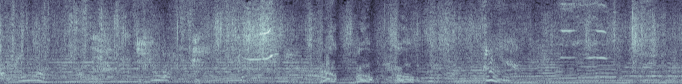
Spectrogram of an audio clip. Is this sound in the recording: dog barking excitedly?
yes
